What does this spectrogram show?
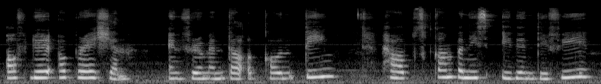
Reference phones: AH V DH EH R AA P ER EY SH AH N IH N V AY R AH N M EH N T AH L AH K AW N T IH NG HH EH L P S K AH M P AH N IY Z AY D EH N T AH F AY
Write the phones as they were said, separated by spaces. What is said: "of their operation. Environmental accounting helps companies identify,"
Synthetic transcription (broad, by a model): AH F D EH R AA P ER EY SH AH N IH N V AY R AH M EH N T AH L AH K AW N T IH NG HH EH L P S K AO M P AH N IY S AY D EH N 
